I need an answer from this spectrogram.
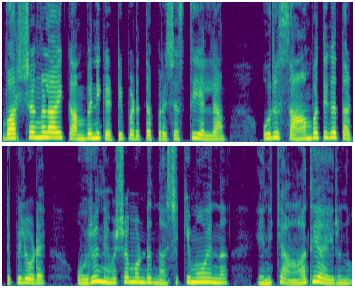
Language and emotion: Malayalam, fearful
